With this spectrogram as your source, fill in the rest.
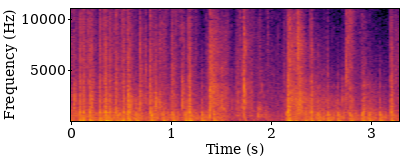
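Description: Heavy .50 caliber machine gun fire in a video game set in the Vietnam War, rapid, sustained bursts, loud and close, with a brief pause before another long burst resumes.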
